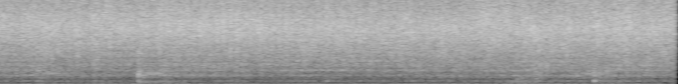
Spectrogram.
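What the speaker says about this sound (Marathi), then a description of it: "आता आपण थोडीशी कोथिंबीर तेलामध्ये टाकून घेणार आहोत" Fresh coriander sizzles in hot oil in a pressure cooker pan for masale bhat, a dense continuous frying hiss with a few faint stirring clinks.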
